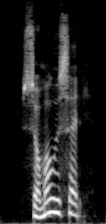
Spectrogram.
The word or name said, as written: sommerudsalg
